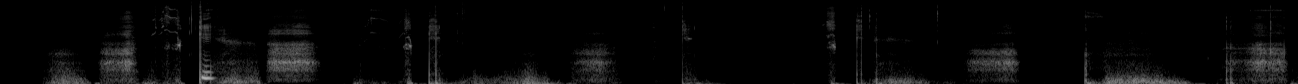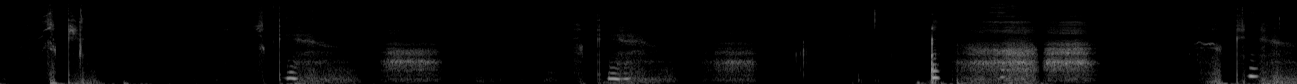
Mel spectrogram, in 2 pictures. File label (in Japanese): "スキ", ASMR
